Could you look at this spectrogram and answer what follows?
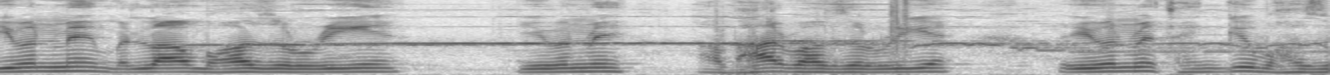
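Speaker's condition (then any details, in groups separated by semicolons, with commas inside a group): Cerebral palsy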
